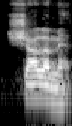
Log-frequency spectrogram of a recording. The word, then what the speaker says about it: Chalamet: How do you pronounce this guy's name? Timothy Chalamet.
